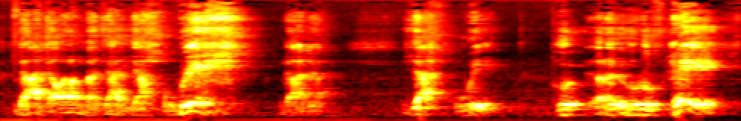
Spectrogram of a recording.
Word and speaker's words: Yahweh: Huruf he pada akhir dari suatu kata tidak dibaca, tidak punya bunyi. Itu dalam pronunciation-nya atau pembacanya ya. Misalnya kata Yahweh, Yod He Lau He, terakhir he, bacanya dari kanan ke kiri. Ya, bahasa Ibrani. He pada akhir, maka bacanya Yahweh.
